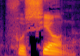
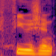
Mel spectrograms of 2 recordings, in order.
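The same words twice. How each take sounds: First: The word is pronounced the Spanish way. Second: The word is pronounced the English way. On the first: "it could be said in both English and Spanish" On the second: "it could be said in both English and Spanish"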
